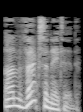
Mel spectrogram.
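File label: "unvaccinated", English, British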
